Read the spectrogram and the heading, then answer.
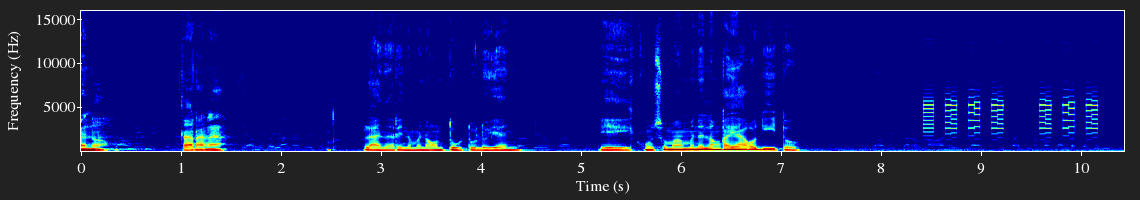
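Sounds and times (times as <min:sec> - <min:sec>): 
speech: 0:00.0 - 0:00.4, 0:01.0 - 0:01.5, 0:02.8 - 0:04.5, 0:05.2 - 0:07.3
mobile phone ringing with an incoming call: 0:08.4 - 0:10.2.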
